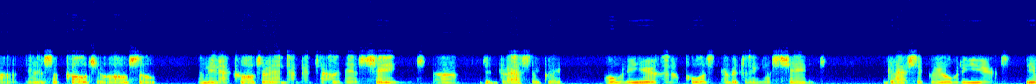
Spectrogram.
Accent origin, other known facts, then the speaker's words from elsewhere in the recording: Florida, United States; also born or lived in Eastern Shore; I grew up in Florida and also on the Eastern Shore at River Farm Market. So we traveled Carolina, Virginia, New York.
